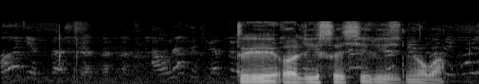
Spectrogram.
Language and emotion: Russian, neutral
